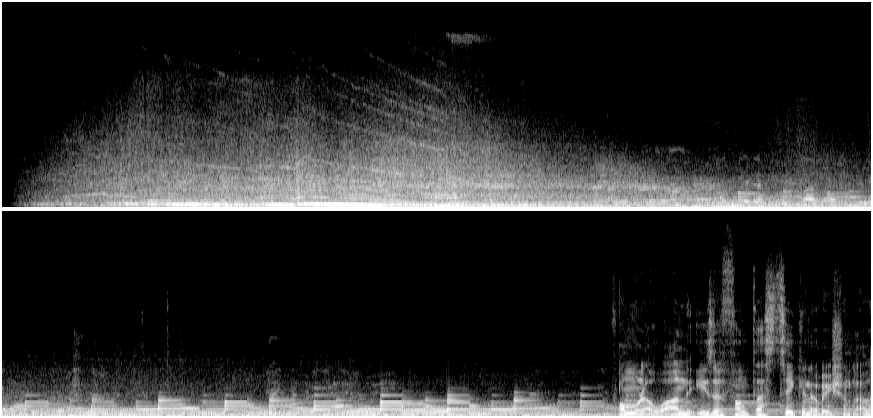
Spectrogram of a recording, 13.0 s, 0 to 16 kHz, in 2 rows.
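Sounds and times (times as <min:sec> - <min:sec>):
race car engine passing by: 0:00.1 - 0:10.2
deep low rumble: 0:03.0 - 0:12.3.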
